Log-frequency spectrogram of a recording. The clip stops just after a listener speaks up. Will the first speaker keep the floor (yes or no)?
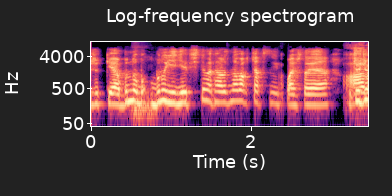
no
